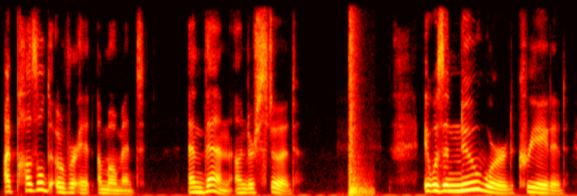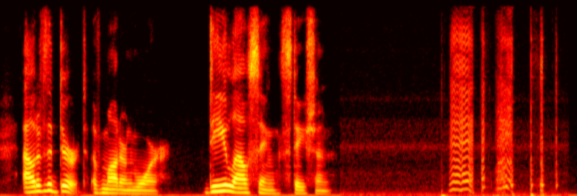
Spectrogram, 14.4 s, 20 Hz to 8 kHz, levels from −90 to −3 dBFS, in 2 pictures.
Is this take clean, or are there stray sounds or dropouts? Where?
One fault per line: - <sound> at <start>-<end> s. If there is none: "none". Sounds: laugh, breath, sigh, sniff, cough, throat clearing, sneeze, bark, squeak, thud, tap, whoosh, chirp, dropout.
- thud at 4.3-4.7 s
- squeak at 12.7-14.3 s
